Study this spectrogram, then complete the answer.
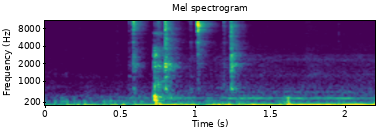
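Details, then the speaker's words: Hampton Bay Littleton ceiling fan after reversing direction loosened the housing, switched back to forward: a few sharp clicks, then a steady loud low hum as the loose housing buzzes. "and yeah the Littleton is not enjoying this it's actually humming loudly"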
